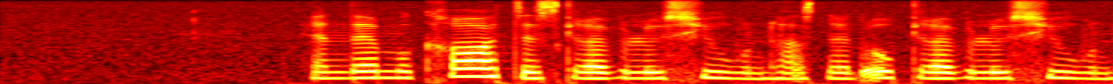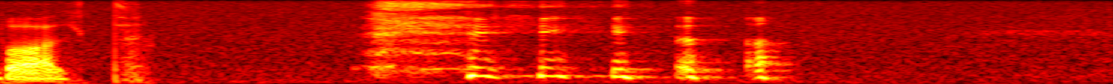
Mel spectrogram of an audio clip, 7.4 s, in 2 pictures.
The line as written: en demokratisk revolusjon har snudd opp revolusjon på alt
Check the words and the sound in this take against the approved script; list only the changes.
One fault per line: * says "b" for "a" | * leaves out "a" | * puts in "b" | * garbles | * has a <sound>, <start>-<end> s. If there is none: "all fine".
* has a laugh, 4.9-6.4 s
